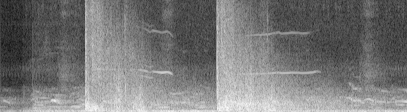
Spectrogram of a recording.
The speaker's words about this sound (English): She-Wolf turns her head at the sound of the shots.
